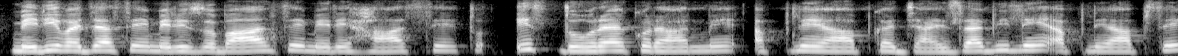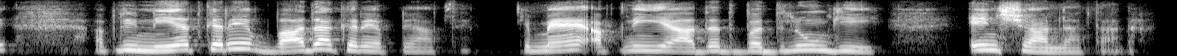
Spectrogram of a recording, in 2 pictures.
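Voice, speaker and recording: A woman teaching a Quran lesson to women, gentle and earnest as she gives advice. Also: medium pitch, steady tone.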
